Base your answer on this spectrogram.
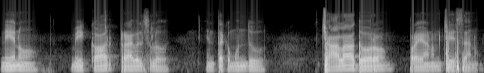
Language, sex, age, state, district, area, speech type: Telugu, male, 30-45, Andhra Pradesh, Konaseema, rural, spontaneous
